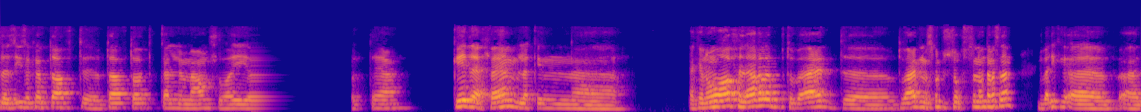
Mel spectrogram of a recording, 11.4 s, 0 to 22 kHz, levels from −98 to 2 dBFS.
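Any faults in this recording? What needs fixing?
A call audio freeze runs from 2.51 to 3.54 s. The sound stops mid-stream and the last fragment is stretched into a fading buzz, ending in about 640 ms of silence. The most likely cause is packets held up in transit until the jitter buffer ran dry. When audio resumes it continues from where it stopped, so roughly a second of gap is inserted and nothing is lost. To prevent it, fix the network delay spikes on this route or allow the jitter buffer more headroom.

A jitter buffer speed-up runs from 9.26 to 11.36 s. The speech plays at about 144% speed with its pitch unchanged and sounds noticeably hurried. The receiver was holding too much audio, most plausibly the backlog left after the freeze. It cut short pitch-period slices many times in a row and removed around a second in total. The Opus call path underneath keeps its usual coding noise and an 8 kHz bandwidth limit. 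To prevent it, limit how aggressively the buffer drains, so the delay is recovered more gradually.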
